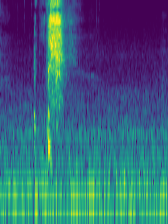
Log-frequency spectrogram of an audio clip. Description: driving to work and had a tickle in my nose i had to let out, imagine you’re riding next to me in the passenger seat and i can’t stop sneezing what would you do?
